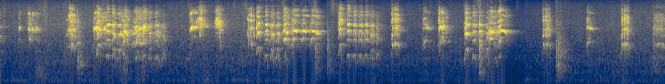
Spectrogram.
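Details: Pet male pineapple conure laughing on a person's head, other household birds bathing and talking; long chattering sequences of pulsed harsh notes, then spaced single chirps toward the end.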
